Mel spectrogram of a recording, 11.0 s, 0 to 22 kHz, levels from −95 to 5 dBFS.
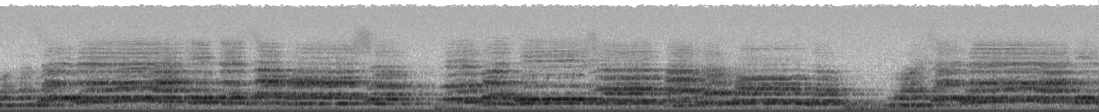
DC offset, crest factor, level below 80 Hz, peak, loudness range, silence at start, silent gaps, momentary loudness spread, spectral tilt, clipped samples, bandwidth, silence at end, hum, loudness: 3%; 12 dB; -28 dBFS; 0 dBFS; 2 LU; 0 s; none; 7 LU; -6.5 dB/octave; under 0.1%; 18 kHz; 0 s; none; -13 LUFS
